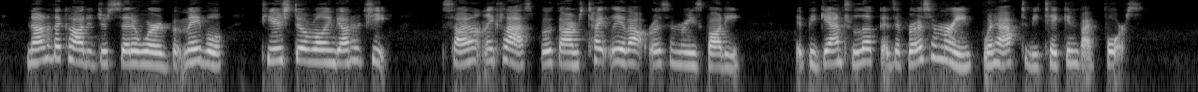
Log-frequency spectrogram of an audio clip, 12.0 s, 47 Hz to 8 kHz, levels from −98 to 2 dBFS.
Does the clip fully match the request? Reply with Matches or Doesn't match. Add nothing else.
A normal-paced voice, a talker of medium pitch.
Doesn't match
